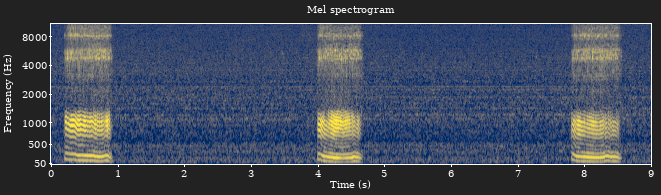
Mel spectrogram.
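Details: Shih Tzu dog asleep and snoring much like a person, three harsh, buzzing inhaled snores at steady intervals of about four seconds, near silence between them in a quiet room.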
